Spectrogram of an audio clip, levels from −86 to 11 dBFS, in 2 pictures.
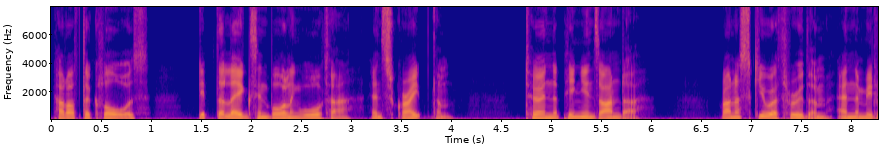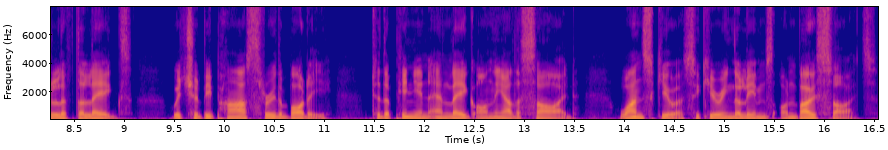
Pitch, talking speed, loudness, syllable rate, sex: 100 Hz, 190 wpm, -21 LUFS, 5.1 syllables/s, male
